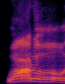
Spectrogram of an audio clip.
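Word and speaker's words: wattle: of british folks doing this yep cherry k waddle it's a waddle and i think they spell it w-a-t-t-l-e but if you didn't if you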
